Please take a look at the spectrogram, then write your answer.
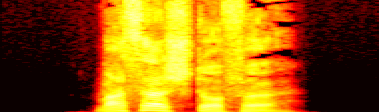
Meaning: inflection of Wasserstoff: 1. nominative/genitive/accusative plural 2. dative singular
- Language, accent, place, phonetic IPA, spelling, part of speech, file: German, Germany, Berlin, [ˈvasɐˌʃtɔfə], Wasserstoffe, noun, De-Wasserstoffe.ogg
